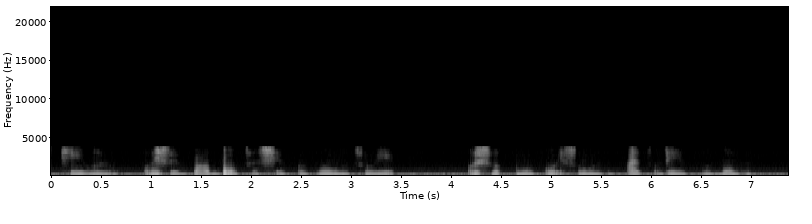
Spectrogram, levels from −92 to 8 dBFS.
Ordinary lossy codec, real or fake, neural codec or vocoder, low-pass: none; fake; autoencoder, 22.05 kHz, a latent of 192 numbers a frame, VITS, trained on many speakers; 3.6 kHz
